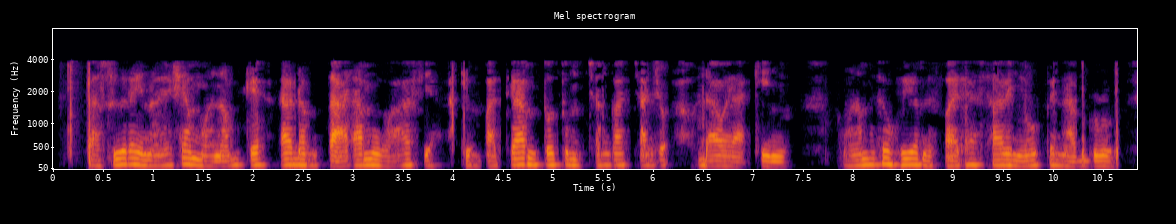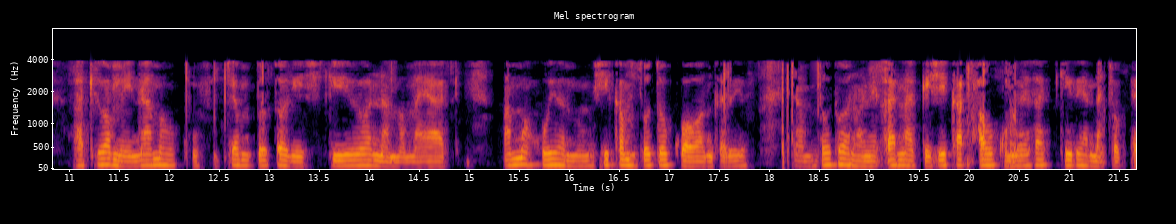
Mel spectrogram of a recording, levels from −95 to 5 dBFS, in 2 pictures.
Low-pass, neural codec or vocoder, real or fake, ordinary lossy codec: 7.2 kHz; codec, 16 kHz, 4 kbps, FreqCodec, larger model; fake; AAC, 16 kbps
